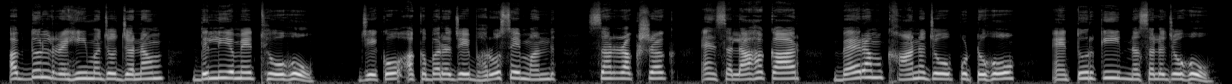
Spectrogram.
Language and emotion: Sindhi, neutral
